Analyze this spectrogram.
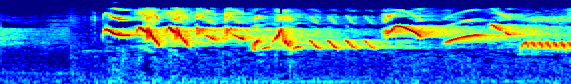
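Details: Songbird singing a master song for tutoring other birds: a continuous rush of high, swooping whistles and quick chattering notes, ending in a steady buzzy trill.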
